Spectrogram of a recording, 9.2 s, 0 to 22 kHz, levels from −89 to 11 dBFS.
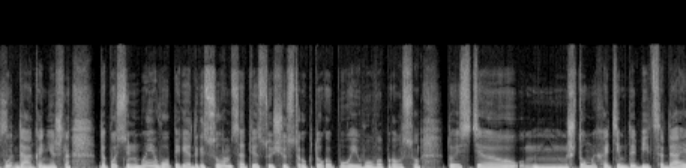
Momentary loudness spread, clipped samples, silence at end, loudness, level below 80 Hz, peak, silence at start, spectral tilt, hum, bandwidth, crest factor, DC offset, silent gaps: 4 LU; under 0.1%; 0 s; -16 LUFS; -42 dBFS; -2 dBFS; 0 s; -5 dB/octave; none; 16.5 kHz; 12 dB; under 0.1%; none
